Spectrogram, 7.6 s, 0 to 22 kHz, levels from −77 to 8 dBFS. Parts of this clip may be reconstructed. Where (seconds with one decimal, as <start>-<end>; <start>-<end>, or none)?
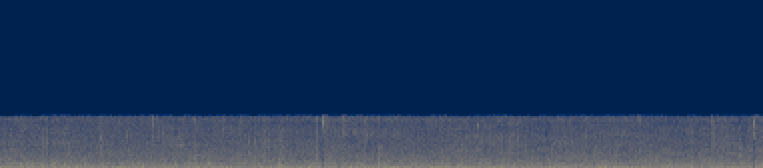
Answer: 0.0-0.9; 1.7-7.6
